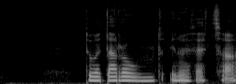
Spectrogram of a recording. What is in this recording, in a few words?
"rownd", Welsh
